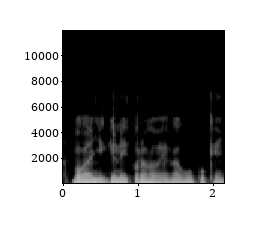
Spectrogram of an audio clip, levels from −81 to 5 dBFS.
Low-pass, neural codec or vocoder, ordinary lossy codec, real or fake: 7.2 kHz; codec, 16 kHz, 4 kbps, FreqCodec, larger model; none; fake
